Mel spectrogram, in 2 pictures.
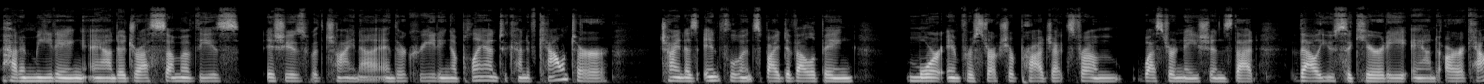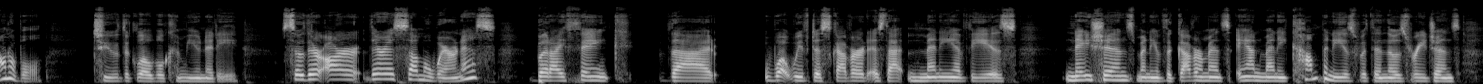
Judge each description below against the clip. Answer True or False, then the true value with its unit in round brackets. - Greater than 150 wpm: False (140 wpm)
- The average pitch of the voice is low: False (155 Hz)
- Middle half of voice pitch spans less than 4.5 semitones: True (2.4 semitones)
